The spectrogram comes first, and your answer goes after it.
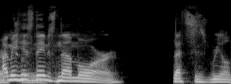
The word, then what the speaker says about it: Namor: I mean, his actually- name's Namor.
